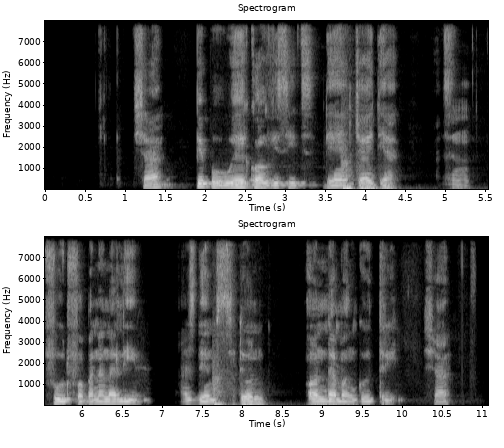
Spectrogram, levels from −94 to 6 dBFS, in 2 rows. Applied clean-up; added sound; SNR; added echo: neural mask model RNNoise.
